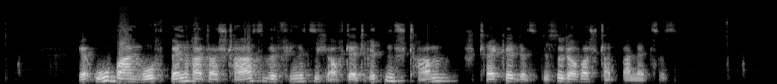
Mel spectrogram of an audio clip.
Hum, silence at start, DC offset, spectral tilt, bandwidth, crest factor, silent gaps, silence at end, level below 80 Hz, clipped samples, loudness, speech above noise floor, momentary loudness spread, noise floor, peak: none; 0.8 s; under 0.1%; -6.5 dB/octave; 8.6 kHz; 18 dB; none; 1.1 s; -58 dBFS; under 0.1%; -18 LUFS; 47 dB; 10 LU; -65 dBFS; 0 dBFS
